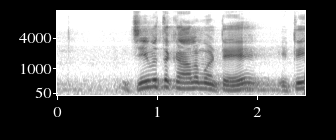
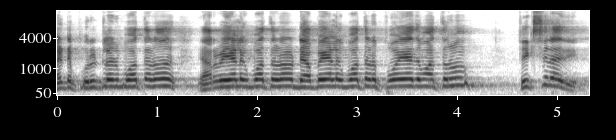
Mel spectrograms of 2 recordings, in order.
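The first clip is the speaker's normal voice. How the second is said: higher, louder, driving list of possibilities; forceful preaching; 4 semitones higher, 5 dB louder than usual. Real, not acted. Preacher warns congregation that death's day is fixed, forceful preaching. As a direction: pile up each case with mounting insistence.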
